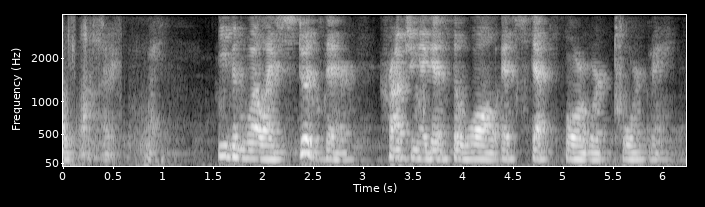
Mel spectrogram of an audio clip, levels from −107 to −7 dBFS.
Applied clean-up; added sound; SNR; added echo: neural separator model SepFormer DNS4.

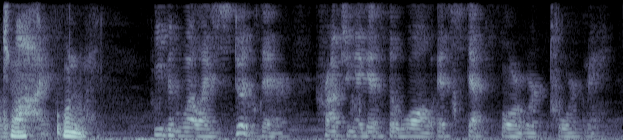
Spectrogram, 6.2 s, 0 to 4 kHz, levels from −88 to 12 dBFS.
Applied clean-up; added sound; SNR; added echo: none; Clock; -3 dB; reverberation time 0.3 s.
